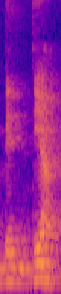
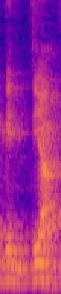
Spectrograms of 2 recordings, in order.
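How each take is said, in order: The two takes are said the same way.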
